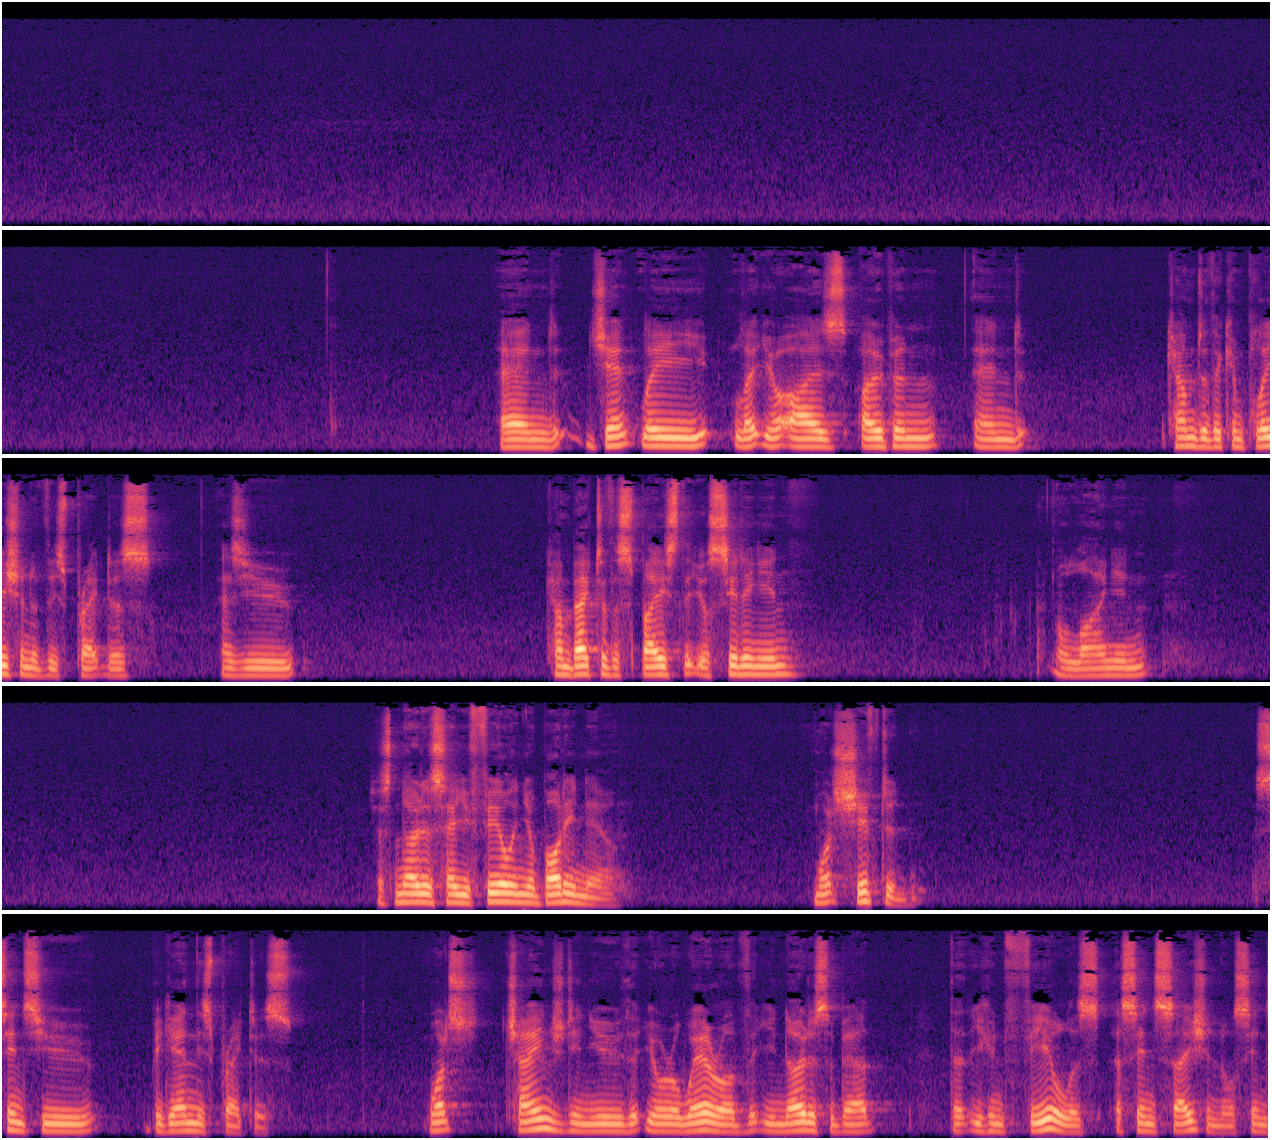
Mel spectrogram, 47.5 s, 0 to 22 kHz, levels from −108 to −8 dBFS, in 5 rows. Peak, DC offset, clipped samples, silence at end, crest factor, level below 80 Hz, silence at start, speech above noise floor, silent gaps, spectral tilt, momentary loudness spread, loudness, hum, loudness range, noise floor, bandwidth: -6 dBFS; under 0.1%; under 0.1%; 0 s; 24 dB; -86 dBFS; 13.25 s; 42 dB; none; -4.5 dB/octave; 14 LU; -26 LUFS; none; 12 LU; -67 dBFS; 16 kHz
